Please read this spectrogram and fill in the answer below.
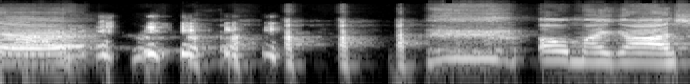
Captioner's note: laughing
